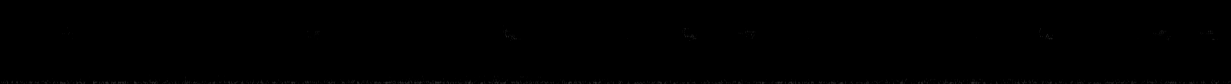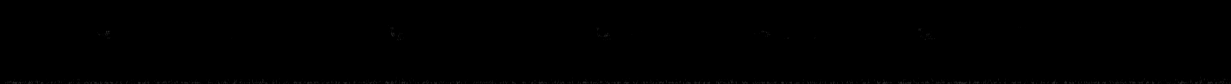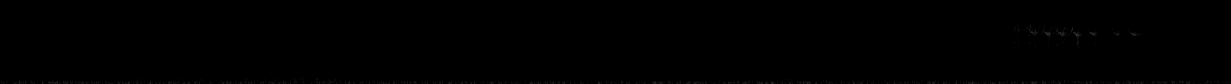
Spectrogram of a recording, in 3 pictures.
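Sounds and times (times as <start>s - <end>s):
low background hiss: 0.0s - 36.9s
faint bird chirps: 5.0s - 13.9s, 14.5s - 36.9s.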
